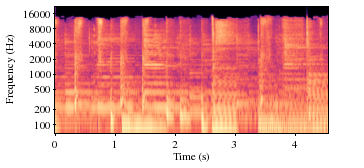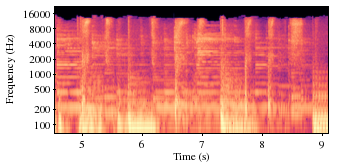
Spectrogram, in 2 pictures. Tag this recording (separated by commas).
Music, Musical instrument, Plucked string instrument, Strum, Guitar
